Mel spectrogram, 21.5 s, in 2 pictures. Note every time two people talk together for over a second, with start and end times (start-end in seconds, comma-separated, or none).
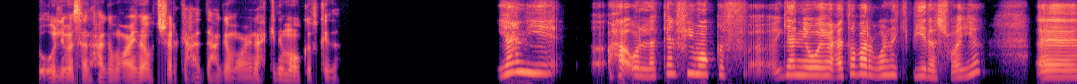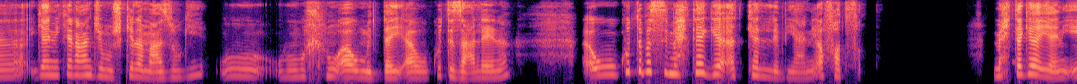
none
